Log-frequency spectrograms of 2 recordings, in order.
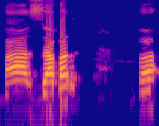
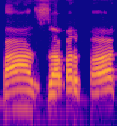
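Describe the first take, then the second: First: The final vowel is kept short. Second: The final vowel is drawn out long. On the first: The speaker calls it right. "बल्कि क्या बोलना है?" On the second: The speaker calls it wrong. "गलत हो जाएगा, तो ये अलिफ मद्दा बन जाएगा"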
